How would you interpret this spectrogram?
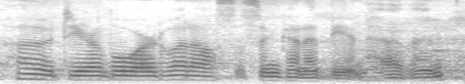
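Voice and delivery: low, quiet mutter to herself; inner dismay. Retold or imitated. Mom's inner dismay echo.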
